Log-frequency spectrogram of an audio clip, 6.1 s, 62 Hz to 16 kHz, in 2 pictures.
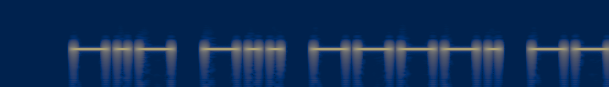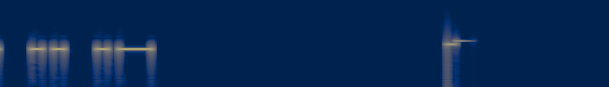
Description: Morse code, heard as a keyed tone, about 22 wpm, 700 Hz. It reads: KD9MIA
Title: USA Call Signs - 6 Characters - 2x Character Spacing - 22wpm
